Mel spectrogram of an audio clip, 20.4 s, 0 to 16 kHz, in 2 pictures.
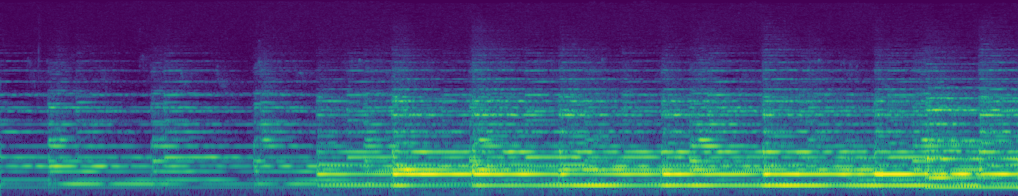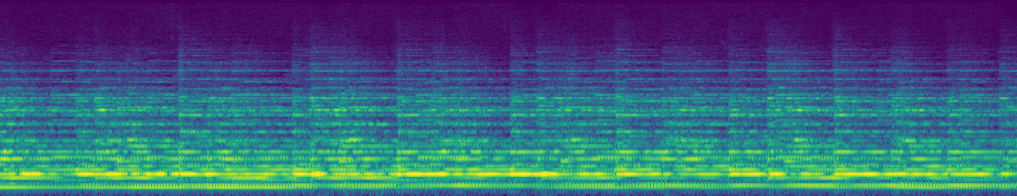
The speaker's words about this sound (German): Es ist 12 Uhr. Das Mittagsläuten kommt heute aus Frauenried in Oberbayern.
